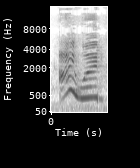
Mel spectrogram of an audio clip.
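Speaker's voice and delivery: high, small creature voice; a tiny coral piping up; little coral. A narrator's reading. Coral answers crab.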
